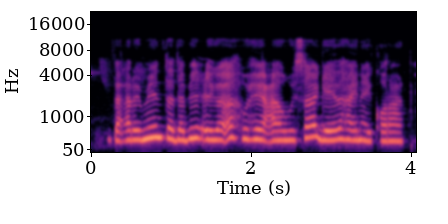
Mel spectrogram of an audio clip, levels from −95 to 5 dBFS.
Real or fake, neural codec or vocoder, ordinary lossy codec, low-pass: real; none; MP3, 96 kbps; 10.8 kHz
